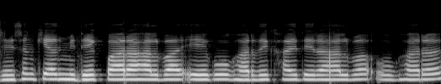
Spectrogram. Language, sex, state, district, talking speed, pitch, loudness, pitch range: Bhojpuri, female, Uttar Pradesh, Deoria, 215 wpm, 225 Hz, -13 LUFS, 220-230 Hz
